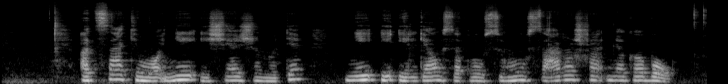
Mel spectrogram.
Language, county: Lithuanian, Šiauliai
